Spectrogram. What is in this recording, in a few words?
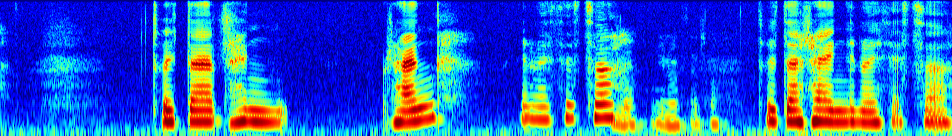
"rheng", Welsh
